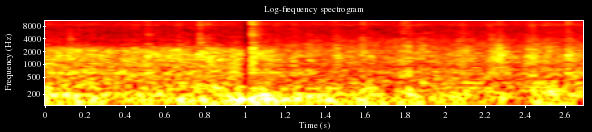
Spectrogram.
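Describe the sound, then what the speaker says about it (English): Model train running on an indoor layout track, a low, steady rolling rumble with a faint rhythmic clatter and one sharp click, quiet and continuous. "Well, just that one train running."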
